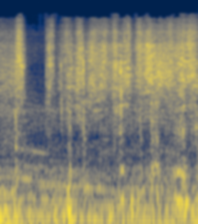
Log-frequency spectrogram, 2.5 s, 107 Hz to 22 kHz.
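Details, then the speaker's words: 2003 Mercedes CLK 430 V8 with 162,610 miles and a new belt: steady, even low rumble with no knocks, misses or ticks; smooth normal idle. "at night time you can see it but yeah smooth idle AC works turn that on"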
